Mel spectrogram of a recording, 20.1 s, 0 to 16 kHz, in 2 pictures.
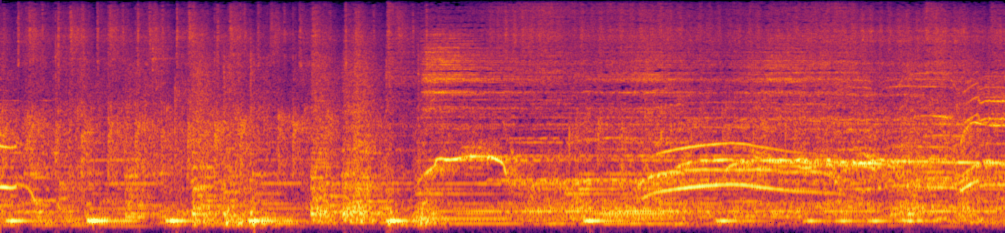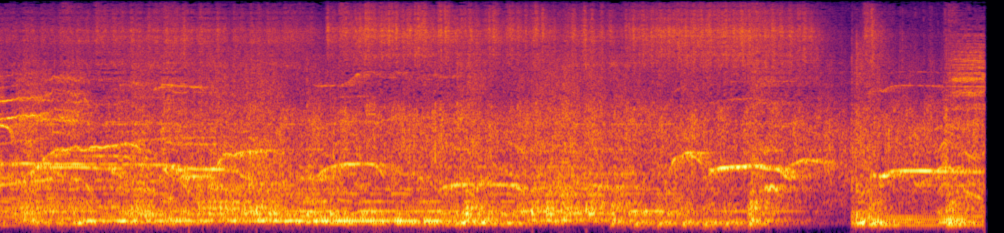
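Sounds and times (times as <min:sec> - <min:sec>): crowd whooping and cheering: 0:00.0 - 0:00.7, 0:04.2 - 0:19.9
maracas rattling: 0:00.0 - 0:18.3
live band playing: 0:00.0 - 0:19.9.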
